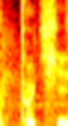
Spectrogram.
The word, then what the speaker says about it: Tokhī: Alors Nazo Tohri, je pense que c'est Tohri et pas Toki si ça se prononce à l'arabe, donc nous emmène à la fin du XVIIe siècle.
